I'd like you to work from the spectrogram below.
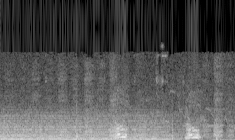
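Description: A dog barks at someone holding a sandwich: two short, sharp barks over a steady low rumble.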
